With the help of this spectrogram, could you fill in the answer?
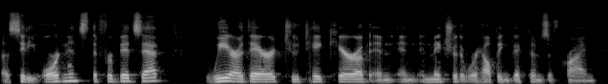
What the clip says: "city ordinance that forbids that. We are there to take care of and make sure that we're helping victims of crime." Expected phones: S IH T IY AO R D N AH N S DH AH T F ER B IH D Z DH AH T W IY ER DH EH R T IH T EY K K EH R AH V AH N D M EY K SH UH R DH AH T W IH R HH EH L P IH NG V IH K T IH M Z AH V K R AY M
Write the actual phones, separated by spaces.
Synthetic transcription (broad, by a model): S IH T IY AO R D N AH N S DH AH T F ER B IH D Z DH AH T W IY ER DH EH R T IH T EY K K EH R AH V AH N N M EY K SH UH R DH AH T W IH R HH EH L P IH NG V IH K T IH M Z AH V K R AY M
